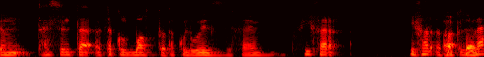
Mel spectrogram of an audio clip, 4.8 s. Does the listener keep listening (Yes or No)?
Yes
